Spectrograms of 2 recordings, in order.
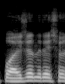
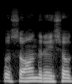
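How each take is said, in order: First: The first word sounds like English 'poison'. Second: The first word sounds like 'pusaun', without a z. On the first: The speaker calls it wrong. "ये पॉइजन ratio नहीं है" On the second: The speaker calls it right. "बल्कि ये पुसौन ratio कहते हैं इसको"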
